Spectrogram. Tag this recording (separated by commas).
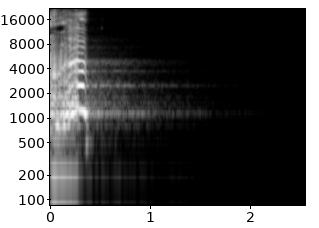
Music, Musical instrument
